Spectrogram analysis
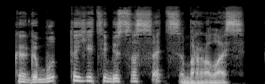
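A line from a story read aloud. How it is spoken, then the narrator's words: Snort. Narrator (Russian): фыркнула блондинка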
